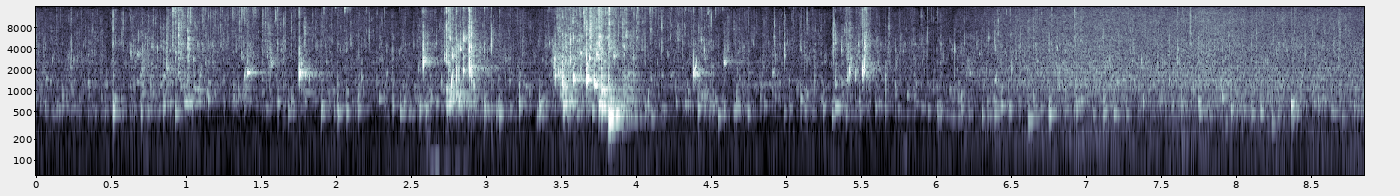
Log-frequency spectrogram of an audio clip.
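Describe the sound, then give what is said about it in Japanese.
Hot spring bath water, carried in from spa towns around the country, trickles and splashes softly in uneven little bursts that swell briefly in the middle, then settle to a faint steady flow with no talk. “こちらのお湯は温泉になっていて、全国のいろいろな温泉地からお湯を運んできているそうなんです。”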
